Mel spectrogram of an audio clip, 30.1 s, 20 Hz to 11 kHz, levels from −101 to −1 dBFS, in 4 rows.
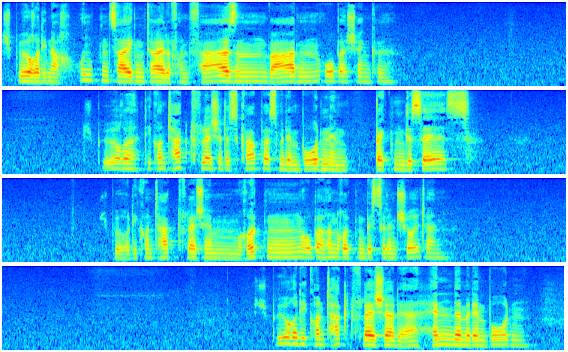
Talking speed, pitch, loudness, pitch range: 80 wpm, 150 Hz, -28 LUFS, 140-160 Hz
